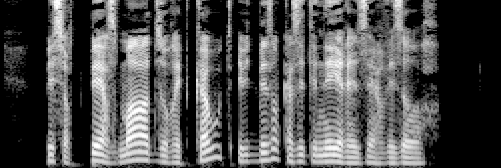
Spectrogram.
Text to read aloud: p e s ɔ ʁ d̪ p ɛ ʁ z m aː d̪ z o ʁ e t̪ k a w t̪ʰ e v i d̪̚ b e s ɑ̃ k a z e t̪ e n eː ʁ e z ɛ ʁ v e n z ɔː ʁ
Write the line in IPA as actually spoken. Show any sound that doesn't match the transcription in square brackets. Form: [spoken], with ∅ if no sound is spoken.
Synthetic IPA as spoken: p e s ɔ ʁ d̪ p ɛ ʁ z m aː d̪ z o ʁ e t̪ k a w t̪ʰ e v i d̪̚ b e [z] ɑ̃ k a z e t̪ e n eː ʁ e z ɛ ʁ v e [∅] z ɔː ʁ

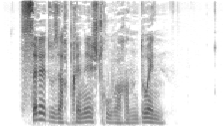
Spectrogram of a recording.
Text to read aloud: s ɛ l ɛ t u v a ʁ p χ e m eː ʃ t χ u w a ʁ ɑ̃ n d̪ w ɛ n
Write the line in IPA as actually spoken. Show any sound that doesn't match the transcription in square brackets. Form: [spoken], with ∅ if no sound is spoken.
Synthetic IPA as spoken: s ɛ l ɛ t u [z] a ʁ p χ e [n] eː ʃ t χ u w a ʁ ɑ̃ n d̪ w ɛ n

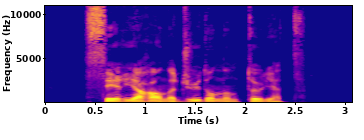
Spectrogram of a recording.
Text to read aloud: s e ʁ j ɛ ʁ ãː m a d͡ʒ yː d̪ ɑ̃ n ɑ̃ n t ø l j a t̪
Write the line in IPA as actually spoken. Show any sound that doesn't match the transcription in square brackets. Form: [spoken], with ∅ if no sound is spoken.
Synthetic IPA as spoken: s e ʁ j [a] ʁ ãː [n] a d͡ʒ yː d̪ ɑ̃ n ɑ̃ n t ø l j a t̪

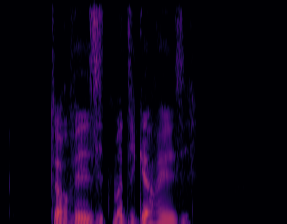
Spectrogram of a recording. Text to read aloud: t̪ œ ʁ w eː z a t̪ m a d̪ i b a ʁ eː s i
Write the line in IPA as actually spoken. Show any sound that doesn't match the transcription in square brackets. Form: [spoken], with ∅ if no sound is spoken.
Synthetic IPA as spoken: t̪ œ ʁ [v] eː z [i] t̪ m a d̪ i [ɡ] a ʁ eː [z] i

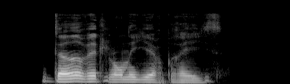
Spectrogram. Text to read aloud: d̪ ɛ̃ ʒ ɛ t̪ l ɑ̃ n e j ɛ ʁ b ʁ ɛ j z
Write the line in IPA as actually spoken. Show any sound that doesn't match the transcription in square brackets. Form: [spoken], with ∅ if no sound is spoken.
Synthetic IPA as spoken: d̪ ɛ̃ [v] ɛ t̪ l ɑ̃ n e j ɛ ʁ b ʁ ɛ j z

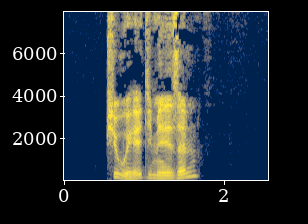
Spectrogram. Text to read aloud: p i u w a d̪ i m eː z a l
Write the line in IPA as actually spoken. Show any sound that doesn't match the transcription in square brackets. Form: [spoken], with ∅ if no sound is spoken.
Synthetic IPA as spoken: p [j] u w [e] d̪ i m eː z [ɛ] l

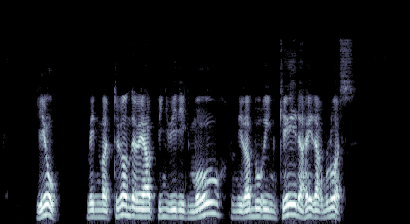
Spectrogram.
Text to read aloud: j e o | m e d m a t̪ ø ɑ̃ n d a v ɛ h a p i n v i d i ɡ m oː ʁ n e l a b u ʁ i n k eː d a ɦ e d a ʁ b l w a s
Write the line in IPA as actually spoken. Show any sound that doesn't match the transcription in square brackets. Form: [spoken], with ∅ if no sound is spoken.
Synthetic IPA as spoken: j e o | m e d m a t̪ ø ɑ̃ n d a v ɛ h a p i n v i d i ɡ m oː ʁ n e l a b u ʁ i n k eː d a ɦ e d a ʁ b l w a s

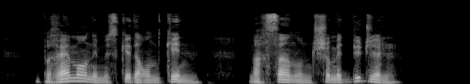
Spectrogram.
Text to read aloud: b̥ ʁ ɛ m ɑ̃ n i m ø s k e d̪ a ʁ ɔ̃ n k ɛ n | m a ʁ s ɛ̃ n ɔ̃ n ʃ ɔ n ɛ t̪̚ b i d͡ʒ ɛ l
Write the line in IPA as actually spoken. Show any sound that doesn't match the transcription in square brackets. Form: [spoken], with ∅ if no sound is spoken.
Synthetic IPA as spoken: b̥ ʁ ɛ m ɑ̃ n [e] m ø s k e d̪ a ʁ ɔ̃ n k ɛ n | m a ʁ s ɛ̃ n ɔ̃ n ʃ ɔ [m] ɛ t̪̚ b [y] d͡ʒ ɛ l

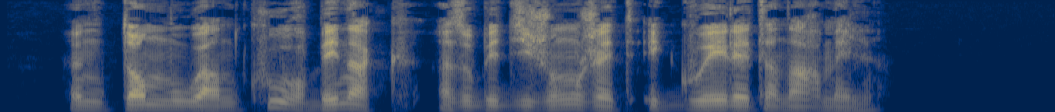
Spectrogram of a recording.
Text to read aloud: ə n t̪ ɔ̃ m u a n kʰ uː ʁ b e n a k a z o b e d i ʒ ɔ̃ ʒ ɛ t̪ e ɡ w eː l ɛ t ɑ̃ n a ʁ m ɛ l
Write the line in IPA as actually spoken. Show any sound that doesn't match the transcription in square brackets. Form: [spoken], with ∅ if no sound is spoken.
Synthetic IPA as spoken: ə n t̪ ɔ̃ m u a n kʰ uː ʁ b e n a k a z o b e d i ʒ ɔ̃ ʒ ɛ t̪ e ɡ w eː l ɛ t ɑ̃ n a ʁ m ɛ l

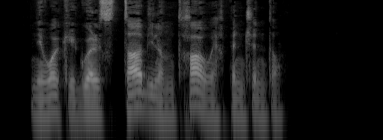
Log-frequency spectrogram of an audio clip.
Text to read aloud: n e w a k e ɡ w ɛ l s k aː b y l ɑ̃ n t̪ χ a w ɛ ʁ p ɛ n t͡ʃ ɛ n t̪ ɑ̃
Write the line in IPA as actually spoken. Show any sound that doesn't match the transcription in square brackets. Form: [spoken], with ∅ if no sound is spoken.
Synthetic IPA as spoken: n e w a k e ɡ w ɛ l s [t] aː b [i] l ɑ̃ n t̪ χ a w ɛ ʁ p ɛ n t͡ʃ ɛ n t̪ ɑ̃

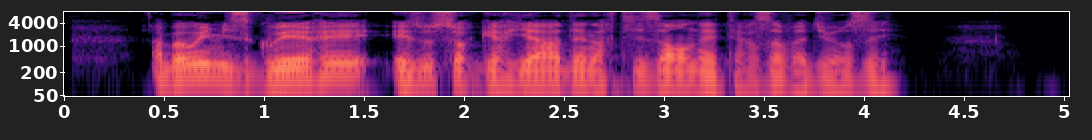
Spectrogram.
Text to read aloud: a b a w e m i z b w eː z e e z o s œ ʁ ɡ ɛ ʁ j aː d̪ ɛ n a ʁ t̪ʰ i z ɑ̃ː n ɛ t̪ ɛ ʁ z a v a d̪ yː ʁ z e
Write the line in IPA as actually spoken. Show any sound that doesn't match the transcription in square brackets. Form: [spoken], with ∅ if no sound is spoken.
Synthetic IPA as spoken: a b a w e m i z [ɡ] w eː [ʁ] e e z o s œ ʁ ɡ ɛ ʁ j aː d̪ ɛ n a ʁ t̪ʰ i z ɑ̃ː n ɛ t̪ ɛ ʁ z a v a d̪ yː ʁ z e

